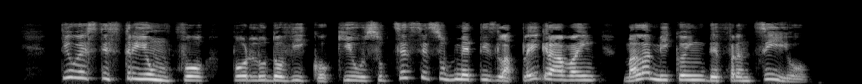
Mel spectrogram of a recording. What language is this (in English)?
Esperanto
